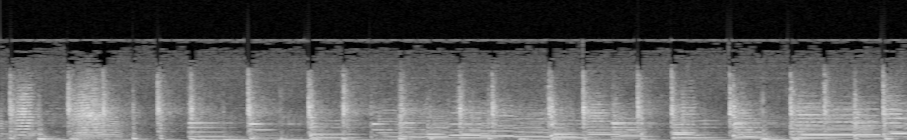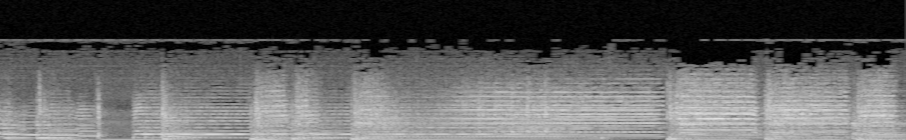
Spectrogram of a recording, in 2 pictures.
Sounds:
Music

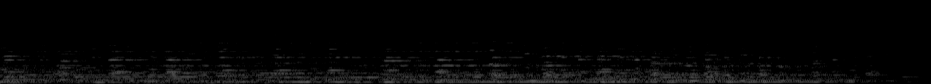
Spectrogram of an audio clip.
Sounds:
Music

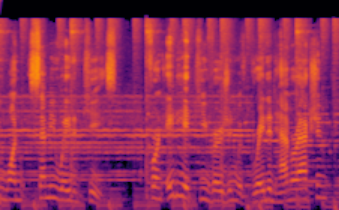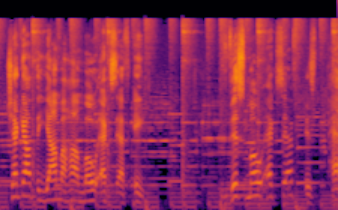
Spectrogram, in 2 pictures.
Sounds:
Music, Speech, Sampler

